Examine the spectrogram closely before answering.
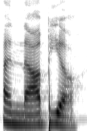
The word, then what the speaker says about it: انابیہ: اناویہ۔ اناویہ کے معنی ہے اعتماد۔ نام ہے انابیہ، ANABIA، انابیہ۔ انابیہ کے معنی ہے چاند۔ نام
